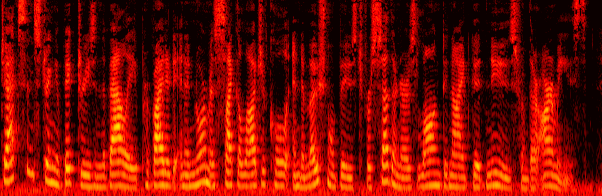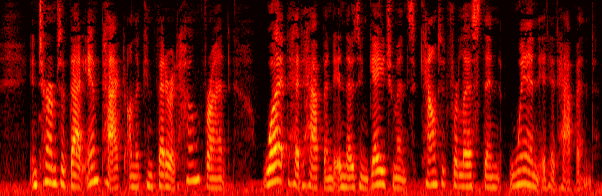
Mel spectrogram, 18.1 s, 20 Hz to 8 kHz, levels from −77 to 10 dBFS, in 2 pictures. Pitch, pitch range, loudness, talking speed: 175 Hz, 155-200 Hz, -25 LUFS, 155 wpm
